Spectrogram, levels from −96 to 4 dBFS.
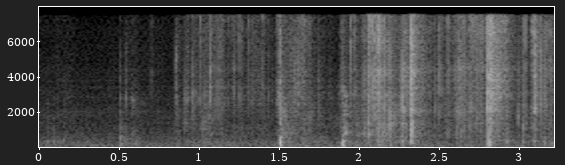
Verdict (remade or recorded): remade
